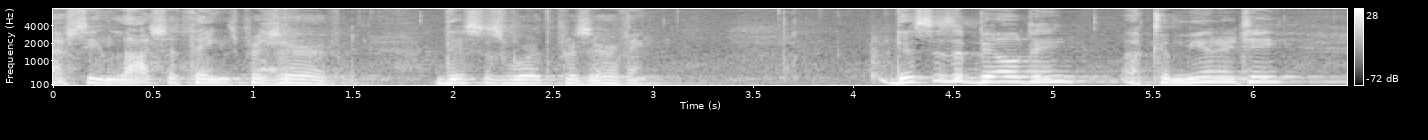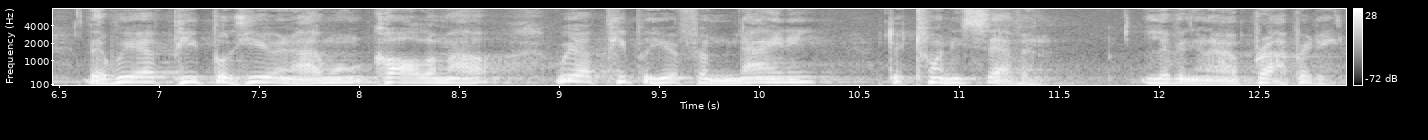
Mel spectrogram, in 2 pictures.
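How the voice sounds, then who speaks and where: In an American accent, a man speaks fairly quickly at a fairly high pitch with very wide pitch swings and long, frequent pauses, over noticeable background noise with audible room echo. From US South. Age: 80s+. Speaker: resident speaking at public comment. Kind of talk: public comment at city council meeting.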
